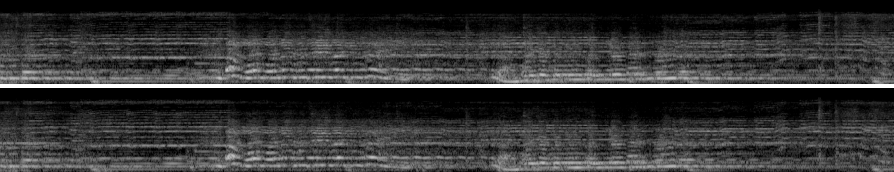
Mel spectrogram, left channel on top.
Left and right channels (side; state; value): both; normal; correlation 0.64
